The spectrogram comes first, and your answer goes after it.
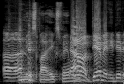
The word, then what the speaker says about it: SPYxFAMILY: This man made a joke earlier about pronouncing the X. We don't do that here. You mean SPYxFAMILY?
